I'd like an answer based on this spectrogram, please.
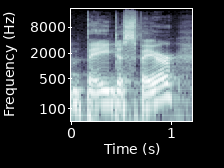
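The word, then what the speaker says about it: Baie d'Espoir: a town called uh bay despair which was founded as the french as bei despoire which means bay of hope but the english took it over and just tried to pronounce it phonetically and completely reverse the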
